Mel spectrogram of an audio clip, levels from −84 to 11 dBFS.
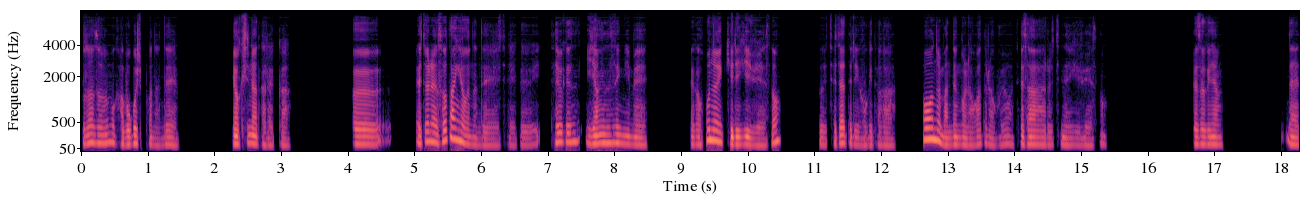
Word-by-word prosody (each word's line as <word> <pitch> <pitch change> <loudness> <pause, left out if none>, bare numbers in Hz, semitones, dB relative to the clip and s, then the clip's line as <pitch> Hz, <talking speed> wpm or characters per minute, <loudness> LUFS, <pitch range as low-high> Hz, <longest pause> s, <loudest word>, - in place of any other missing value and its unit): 도산서원 135 +1 +1
한번 140 +1 -1
가 115 - -3
보고 115 +3 +3
싶었는데 110 -3 -5 0.8
역시나 125 +1 +4
다를까. 100 -2 -8 0.9
그 120 -1 +2 0.5
예전에 155 +4 +3
서당이었는데 120 - +2
이제 100 +1 -13
그 105 +2 -8 0.2
퇴계 150 +1 +1
이황 125 +1 +3
선생님의 120 -6 -1 0.6
내가 115 0 -3
혼을 175 -3 +7
기리기 115 -5 +3
위해서 100 +10 -2 0.6
그 110 -1 -5
제자들이 115 -4 -1
거기다가 105 -1 -7 0.4
화원을 190 -2 +8
만든 110 -2 -1
거라고 105 0 -3
하더라고요 115 -1 -7
제사를 110 -2 0
지내기 105 -3 -7
위해서. 105 +4 -10 1.3
그래서 120 0 0
그냥 115 -1 0 0.9
네. 110 -2 0
115 Hz, 285 characters per minute, -24 LUFS, 105-130 Hz, 1.3 s, 화원을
